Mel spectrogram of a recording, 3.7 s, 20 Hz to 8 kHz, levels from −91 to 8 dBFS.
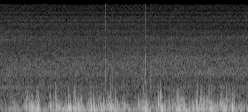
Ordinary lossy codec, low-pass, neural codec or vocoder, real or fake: none; 7.2 kHz; autoencoder, 48 kHz, 128 numbers a frame, DAC-VAE, trained on Japanese speech; fake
